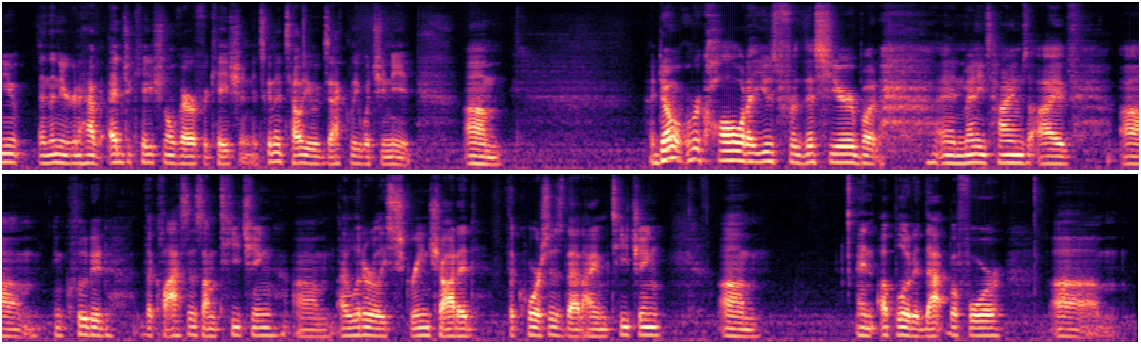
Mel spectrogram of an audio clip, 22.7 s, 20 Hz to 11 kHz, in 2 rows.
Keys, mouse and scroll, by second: 0.0-3.7 scroll down 1.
